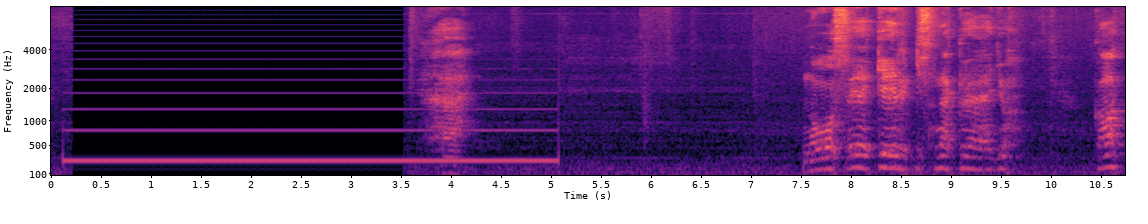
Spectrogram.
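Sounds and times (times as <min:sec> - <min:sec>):
telephone ringing: 0:00.0 - 0:05.1
speech: 0:07.6 - 0:09.8, 0:10.4 - 0:10.7.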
